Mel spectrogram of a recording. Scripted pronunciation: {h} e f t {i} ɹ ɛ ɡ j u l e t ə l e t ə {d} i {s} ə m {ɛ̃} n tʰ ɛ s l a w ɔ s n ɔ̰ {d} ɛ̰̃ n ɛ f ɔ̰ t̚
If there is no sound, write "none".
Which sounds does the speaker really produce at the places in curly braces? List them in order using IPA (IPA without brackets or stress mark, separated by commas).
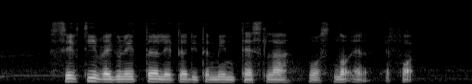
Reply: s, i, d, t, ĩ, t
